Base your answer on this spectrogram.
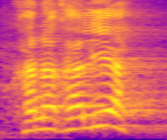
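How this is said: It is said with a questioning tune.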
